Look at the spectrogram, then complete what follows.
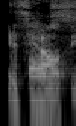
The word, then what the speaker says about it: Halsey: he's the big I never know how to pronounce his first name. I want to say Halsey. Halsey. It's Halsey Halsey.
